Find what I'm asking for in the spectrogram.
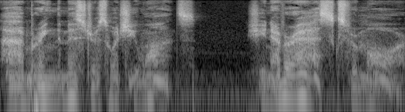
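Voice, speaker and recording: A raspy, whispered put-on character voice at a fairly slow pace. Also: man. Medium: read story. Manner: terse, flat, unhurried.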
